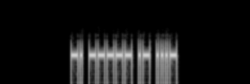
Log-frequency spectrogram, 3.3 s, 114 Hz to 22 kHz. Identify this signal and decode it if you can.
Morse code, heard as a keyed tone, about 40 wpm, 700 Hz. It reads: N0AV
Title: Easy Call Signs - 40wpm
